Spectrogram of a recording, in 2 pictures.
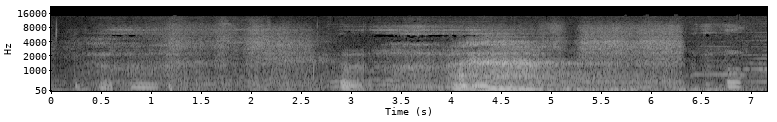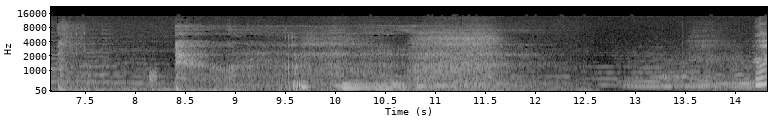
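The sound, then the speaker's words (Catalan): A passionate lovers' kiss: wet smacking lips mixed with heavy breathing, gasps and muffled moans, running continuously for several seconds without any clear words. “Però el bes aclamat, esperat, desitjat, és el bes de l'amant, apassionat, fogós, un bes que sonaria més o menys així.”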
